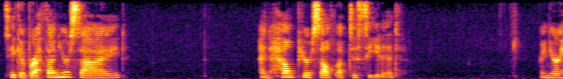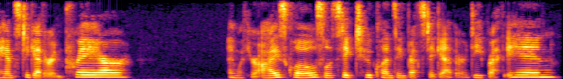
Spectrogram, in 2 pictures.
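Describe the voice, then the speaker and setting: Slow-paced woman guiding meditation. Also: mid-range voice. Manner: soothing, gentle instructions in short phrases with long pauses. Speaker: yoga teacher. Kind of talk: guided meditation.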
